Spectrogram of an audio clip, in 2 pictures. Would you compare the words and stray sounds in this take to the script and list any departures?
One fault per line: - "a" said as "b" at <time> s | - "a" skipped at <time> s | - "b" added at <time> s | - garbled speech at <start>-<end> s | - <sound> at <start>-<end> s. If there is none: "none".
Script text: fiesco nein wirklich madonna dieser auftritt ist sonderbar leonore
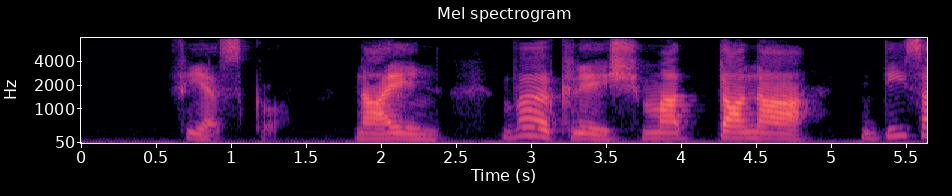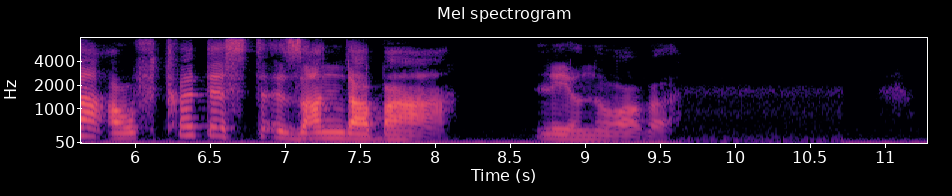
none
